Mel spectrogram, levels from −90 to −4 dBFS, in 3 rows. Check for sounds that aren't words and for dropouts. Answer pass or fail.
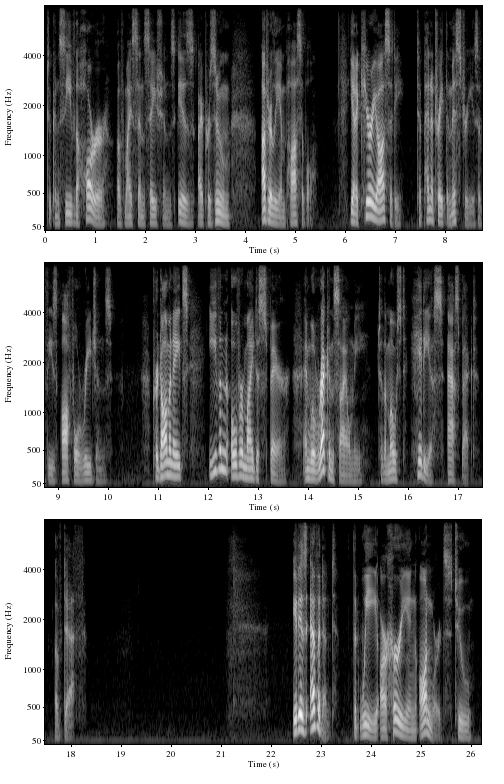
pass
